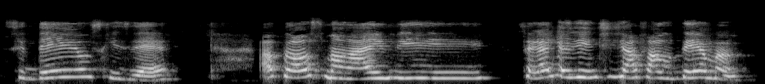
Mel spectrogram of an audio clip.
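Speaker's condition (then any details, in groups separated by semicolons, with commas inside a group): Cerebral palsy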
